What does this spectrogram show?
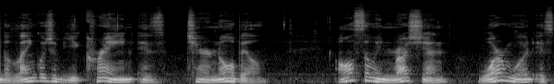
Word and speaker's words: Chernobyl: recall the historical event the word Chernobyl which Ukrainian pronounced as chernobil is the very word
